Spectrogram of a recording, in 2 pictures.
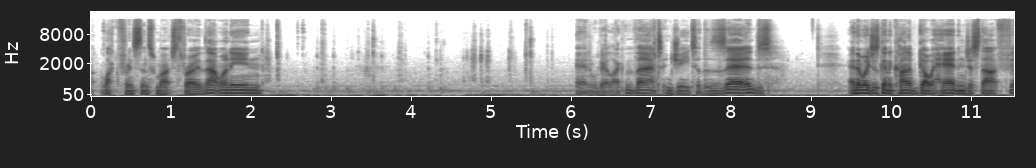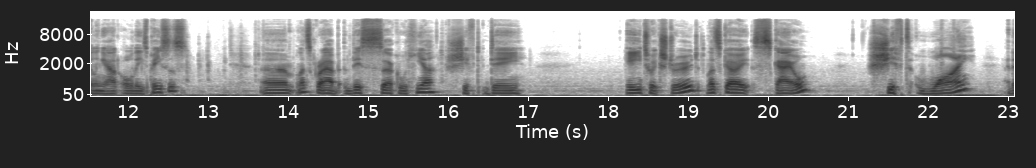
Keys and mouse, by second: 0.1-6.0 middle drag, 0.9 s, 2.0 g, 4.6 g, 6.1-11.5 middle drag, 11.5 click, 11.6-23.0 middle drag, 12.1 Tab, 12.6 Tab, 12.8 Tab, 13.2 3, 15.7 shift+d, 18.2 e, 19.8 s.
